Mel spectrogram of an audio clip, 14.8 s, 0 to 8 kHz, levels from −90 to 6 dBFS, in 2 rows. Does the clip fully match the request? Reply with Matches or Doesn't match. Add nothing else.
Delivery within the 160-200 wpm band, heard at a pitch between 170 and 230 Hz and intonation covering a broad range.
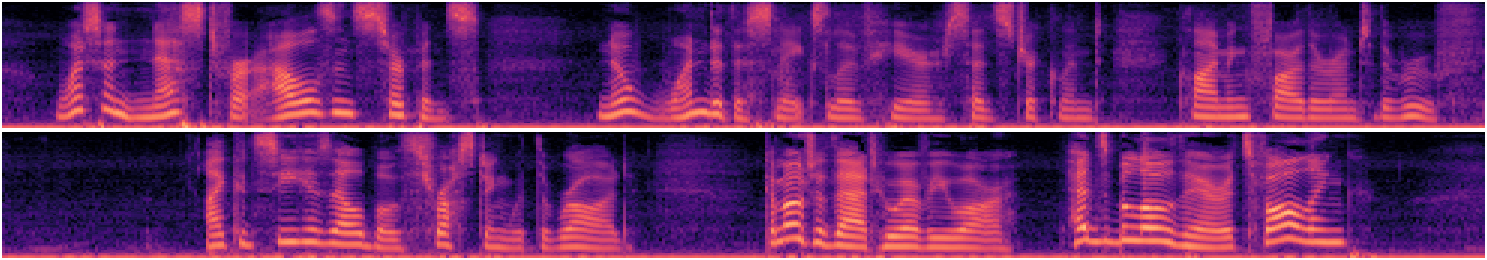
Matches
